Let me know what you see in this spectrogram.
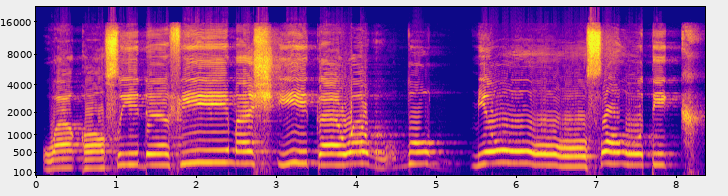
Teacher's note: ada huruf dhad, jangan dipantulkan seperti qalqalah karena dhad tidak masuk huruf qalqalah. Kemudian di sini perhatikan lagi huruf qalqalah itu huruf dal dan huruf qaf itu baru dipantulkan.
